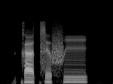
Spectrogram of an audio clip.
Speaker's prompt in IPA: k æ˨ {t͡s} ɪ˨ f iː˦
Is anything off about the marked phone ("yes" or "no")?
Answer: no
